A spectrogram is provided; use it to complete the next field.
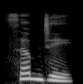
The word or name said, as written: ಸಬ್ಜೆ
